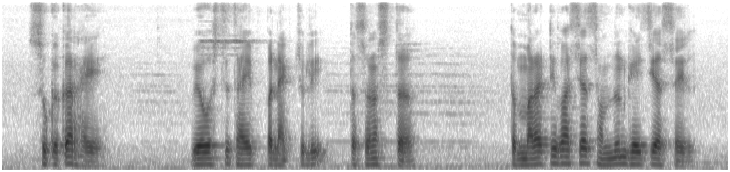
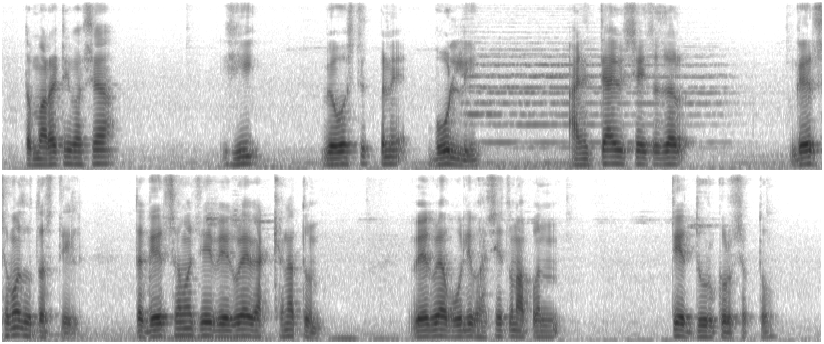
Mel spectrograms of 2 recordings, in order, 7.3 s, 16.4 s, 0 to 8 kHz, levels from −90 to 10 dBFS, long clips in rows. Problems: constant background noise, background conversations at intervals, echo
